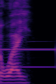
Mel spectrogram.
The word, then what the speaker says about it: huay: Se pronuncia huay, viene del maya, y literalmente significa brujo,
